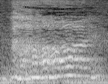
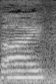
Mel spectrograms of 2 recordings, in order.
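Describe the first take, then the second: First: The b has a breathy h after it. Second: The b is plain, with no breathy h. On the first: "there's like this H sound" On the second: "Instead of saying bye"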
